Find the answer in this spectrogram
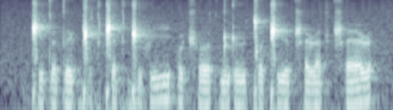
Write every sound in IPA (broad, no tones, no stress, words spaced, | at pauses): ǁitøtiɭ ɡ͡ǁot͡sǁet͡sɡ͡ǁʉfiː huʈ͡ʂʰɵːt͡s dɛ̃ʈʉːǀɵ ǁiːʈ͡ʂʰɛɭæt͡s ʈ͡ʂʰɛɭ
